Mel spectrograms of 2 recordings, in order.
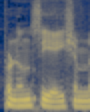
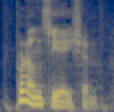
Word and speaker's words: pronunciation: Pronunciation, not pronunciation. Somebody once told me on social media that I actually said pronunciation. I've never said pronunciation in my life. So whoever you are, I love you, but you're wrong.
